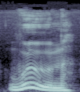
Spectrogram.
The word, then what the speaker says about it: womb: For example, the B in comb, womb and bomb. There is only one letter change between these words, yet they are pronounced differently.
